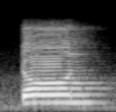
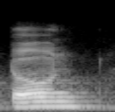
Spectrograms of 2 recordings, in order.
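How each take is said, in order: First: Single word pitched way up; high demonstration tone. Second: Said in the usual way. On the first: Shown as a demonstration. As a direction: sing it out high. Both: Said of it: "So tonality, tone of sound".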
